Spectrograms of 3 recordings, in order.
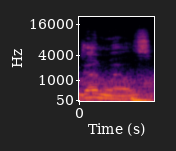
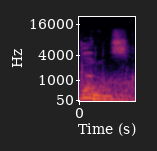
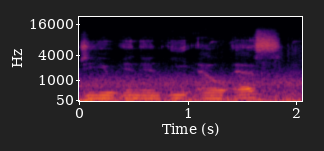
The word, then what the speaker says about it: gunwale: spelled g-u-n-w-a not pronounced gunwales as i once thought uh pronounced gunnels uh i would imagine that would sound like it's spelled like g-u-n-n-e-l-s but obviously it's spelled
